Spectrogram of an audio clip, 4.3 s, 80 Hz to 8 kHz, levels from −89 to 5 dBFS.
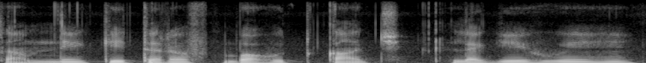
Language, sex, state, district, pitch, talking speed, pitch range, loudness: Hindi, male, Uttar Pradesh, Lucknow, 105 Hz, 110 wpm, 105-110 Hz, -21 LUFS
